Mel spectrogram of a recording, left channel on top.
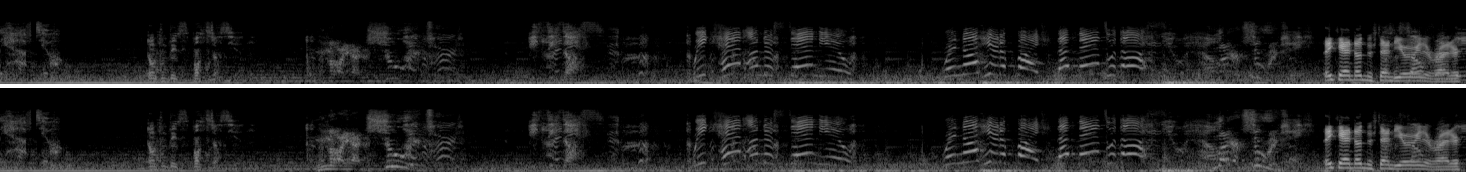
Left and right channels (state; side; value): normal; both; correlation 0.73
